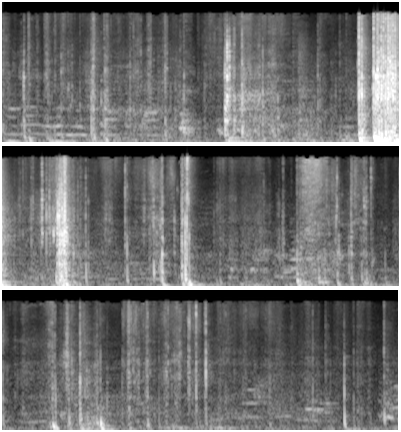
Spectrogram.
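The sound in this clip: Tarot cards are shuffled in a run of papery riffles and rustles, with a few sharper, louder bursts in the middle among softer shuffling.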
